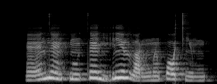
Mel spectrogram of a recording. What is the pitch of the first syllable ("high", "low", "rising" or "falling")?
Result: rising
